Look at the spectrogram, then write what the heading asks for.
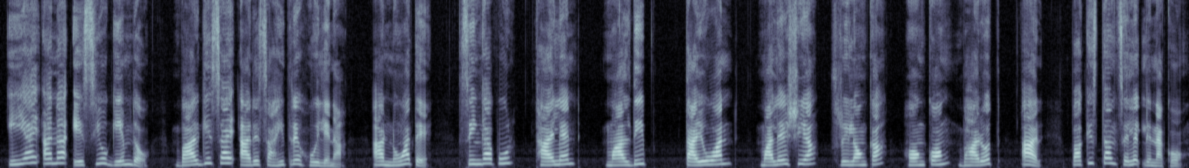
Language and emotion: Santali, neutral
